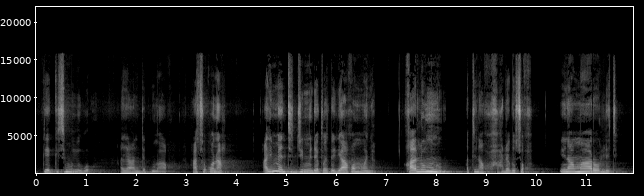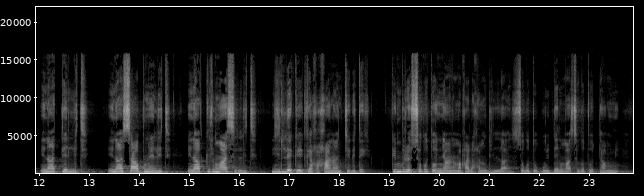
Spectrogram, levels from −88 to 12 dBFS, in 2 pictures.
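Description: At 8.62, 11.58, 12.74, 14.3 and 20.12 s the speech lurches forward with no gap, as if a sliver were snipped out and the edges butted together. The jumps at 8.62, 11.58 and 14.3 s skip roughly 70 ms. Those at 12.74 and 20.12 s lose around 40 ms. The likely cause is a dropped buffer (overrun): the recorder fell behind and the hardware overwrote unread samples.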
